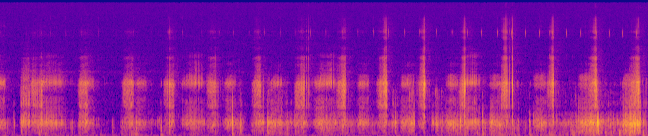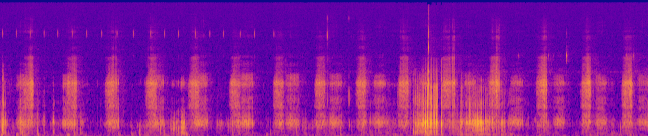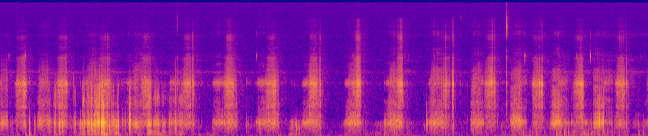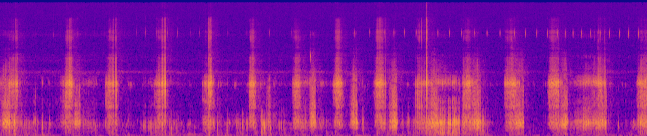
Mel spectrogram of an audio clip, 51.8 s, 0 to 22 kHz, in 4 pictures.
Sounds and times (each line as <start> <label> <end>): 2.5 swamp underwater 41.3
